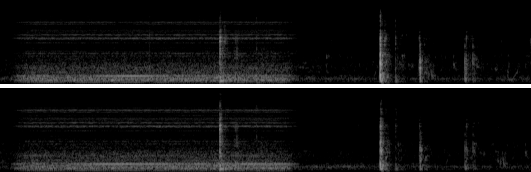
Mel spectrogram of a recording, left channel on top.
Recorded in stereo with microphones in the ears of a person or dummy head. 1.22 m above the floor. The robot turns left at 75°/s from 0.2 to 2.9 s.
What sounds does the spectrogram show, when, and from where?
2.2 s a thud: 20° right (ahead or behind), 0.7 m; by 5.3 s 20° left (ahead or behind), 0.7 m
